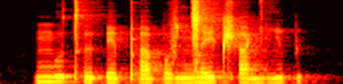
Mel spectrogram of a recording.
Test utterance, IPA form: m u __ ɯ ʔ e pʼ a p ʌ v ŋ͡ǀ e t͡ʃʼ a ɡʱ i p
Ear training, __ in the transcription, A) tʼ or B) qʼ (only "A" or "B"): A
